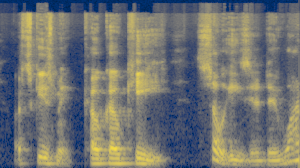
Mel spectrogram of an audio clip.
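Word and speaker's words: CocoCay: And so we went to Coco K, excuse me, Coco Key. So easy to do. Why do they spell it that way in pron?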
